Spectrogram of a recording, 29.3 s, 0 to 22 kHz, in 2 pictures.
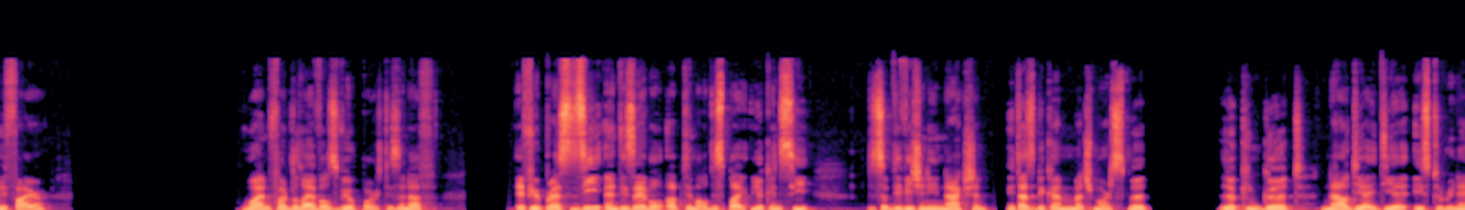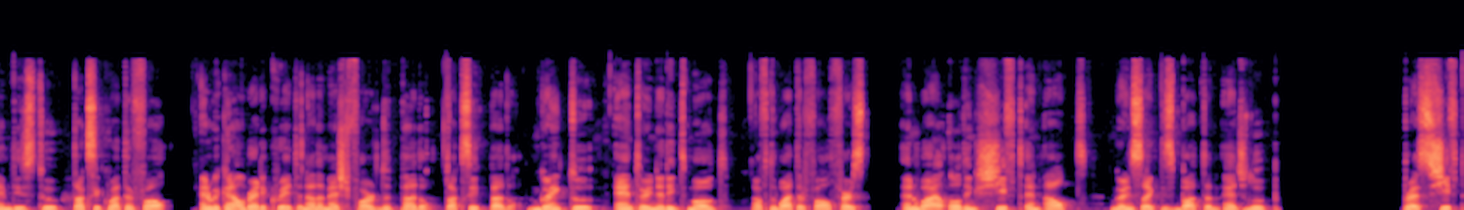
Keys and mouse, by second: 0.3-4.7 drag, 6.5 z, 7.8 click, 8.8 click, 8.8-12.1 middle drag, 14.7 l, 16.6 z, 18.8 shift+drag, 19.0 Tab, 21.5 a.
